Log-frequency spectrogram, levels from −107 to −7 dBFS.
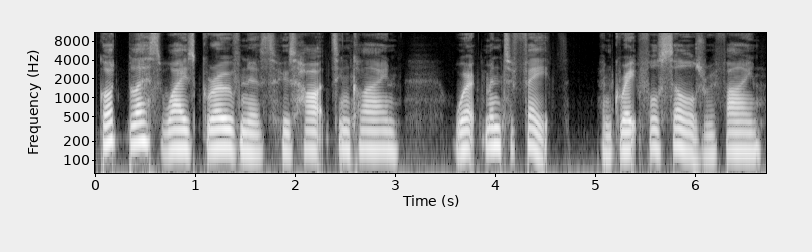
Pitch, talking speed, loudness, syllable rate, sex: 145 Hz, 125 wpm, -20 LUFS, 4.7 syllables/s, female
